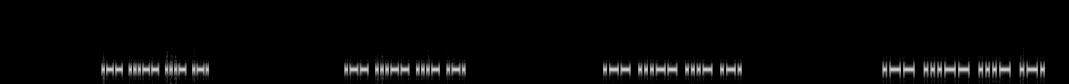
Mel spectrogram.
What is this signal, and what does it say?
Morse code, heard as a keyed tone, about 45 wpm, 700 Hz. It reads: W3VR W3VR W3VR W3VR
